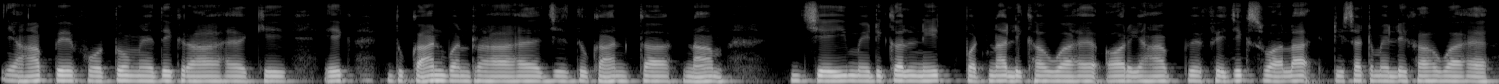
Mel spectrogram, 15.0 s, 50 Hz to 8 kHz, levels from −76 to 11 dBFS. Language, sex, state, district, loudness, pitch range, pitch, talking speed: Hindi, male, Jharkhand, Garhwa, -17 LUFS, 125-135 Hz, 130 Hz, 140 wpm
